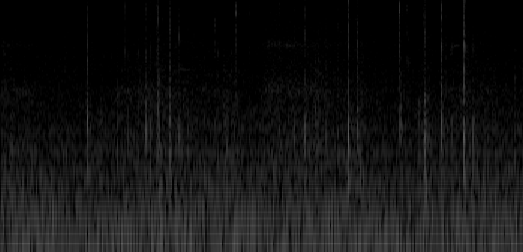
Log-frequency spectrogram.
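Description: Faint typing on a computer keyboard: irregular keystroke clicks, more of them in the second half.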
